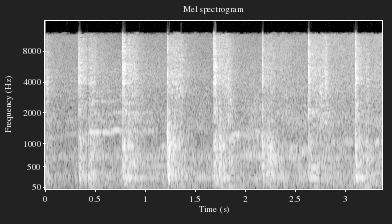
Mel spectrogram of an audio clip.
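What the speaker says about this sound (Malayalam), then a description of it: "നന്നായി ഗോൾഡൻ കളർ വരെ ഇത് പൊരിയട്ടി." Crushed garlic and green chillies frying in oil until golden, a steady sizzle broken by seven regular scraping stirs of a spoon in the pan, close and clear with no voices.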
